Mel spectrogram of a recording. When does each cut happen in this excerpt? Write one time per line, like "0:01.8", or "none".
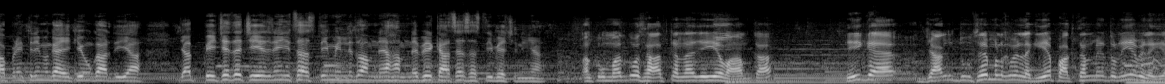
0:05.7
